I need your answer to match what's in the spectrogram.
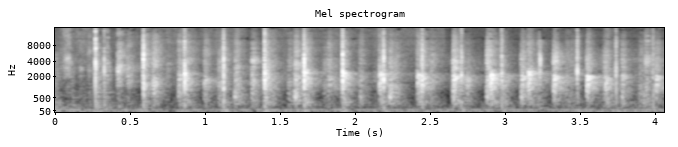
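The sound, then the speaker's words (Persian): An audience claps steadily, a dense patter of many hands forming sustained applause at moderate volume, with no voices over it. “به احترامشون تشویقشون کنم.”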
